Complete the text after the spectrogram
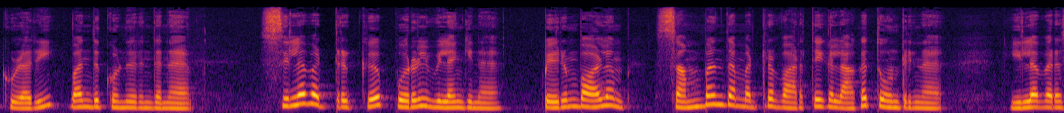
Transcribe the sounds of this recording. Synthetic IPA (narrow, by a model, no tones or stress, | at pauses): kːɯɻɐɾiʋɐnd̪ɯkːɔɳɖɪɾɯnd̪ɐnɐ | sɪlɐʋɐʈrɯkːɯpɔɾɯɭʋɪɭɐŋɡɪnɐ | pɛɾɯmbaːlɯm | sɐmbɐnd̪ɐmɐʈrɐʋaːɾt̪ɐɪɣɐɭaːɣɐt̪ːoːndrɪnɐ | ɪlɐʋɐɾɐ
